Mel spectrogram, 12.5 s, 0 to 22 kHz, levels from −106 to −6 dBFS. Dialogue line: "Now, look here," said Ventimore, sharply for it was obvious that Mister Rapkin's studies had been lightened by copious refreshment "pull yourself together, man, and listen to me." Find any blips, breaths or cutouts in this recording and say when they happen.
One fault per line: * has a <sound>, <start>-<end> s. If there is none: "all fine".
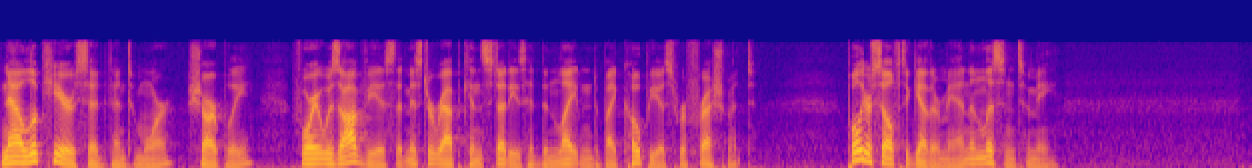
all fine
